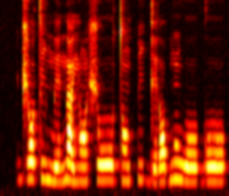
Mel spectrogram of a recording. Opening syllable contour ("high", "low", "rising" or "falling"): high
